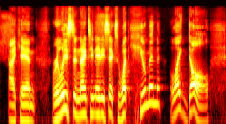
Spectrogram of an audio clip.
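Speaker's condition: No condition

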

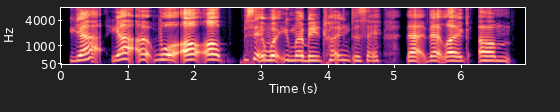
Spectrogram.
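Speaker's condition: Cerebral palsy, mild; voice affected

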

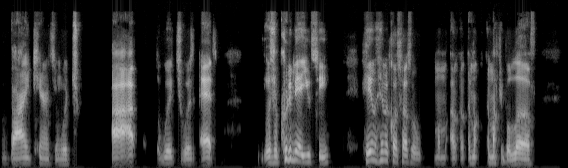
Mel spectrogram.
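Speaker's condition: Stuttering; stutter since earlier years, milder than in the past, declined speech class suggested by mother; still stutters, less severe than in past; less severe than before; repeated words

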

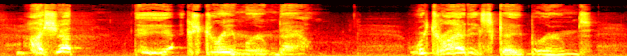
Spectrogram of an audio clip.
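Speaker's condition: Voice damage from cancer; fighting cancer about 10 years

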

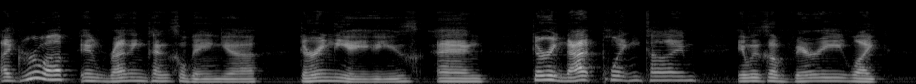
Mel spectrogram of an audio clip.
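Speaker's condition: Cleft lip and palate

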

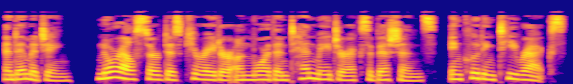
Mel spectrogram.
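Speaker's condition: No condition

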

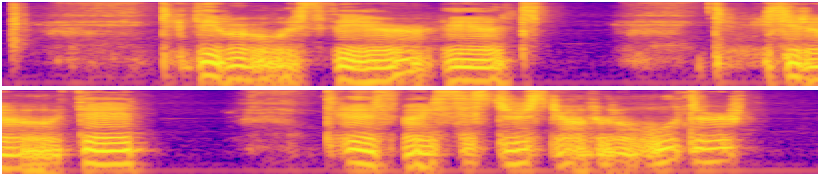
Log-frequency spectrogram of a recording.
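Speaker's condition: Muscular dystrophy; bipap machine audible while speaking

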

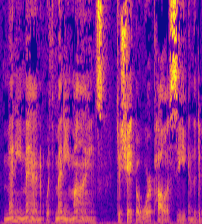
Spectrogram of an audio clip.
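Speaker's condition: No condition

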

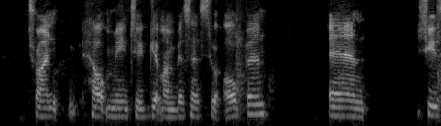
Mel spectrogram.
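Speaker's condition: Down syndrome; trisomy 21, heart surgery in childhood, eye surgery, other childhood surgeries, thyroid removed

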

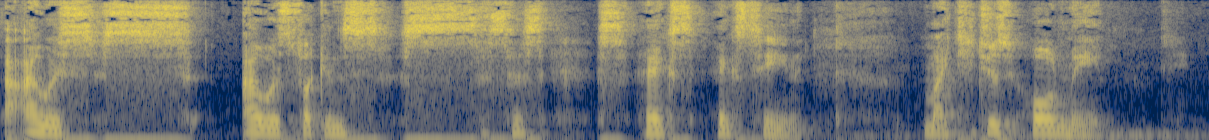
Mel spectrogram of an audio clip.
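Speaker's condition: Stutter; stutter since childhood, speech therapist in school; still has a stutter; no stuttering when performing in wrestling ring; prolonged sounds

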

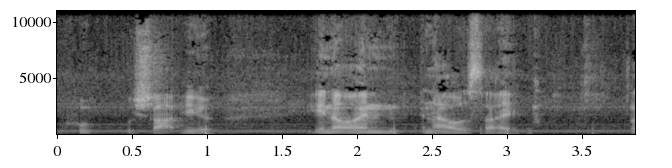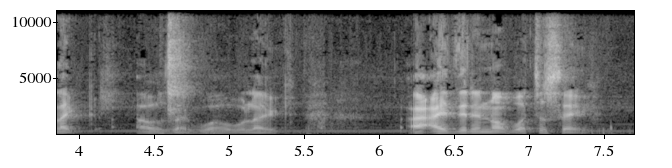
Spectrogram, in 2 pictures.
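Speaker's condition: Stuttering; intermittent stutter, cause unknown, possibly tiredness or teasing, formerly avoided speaking from embarrassment; stutters at times, apologises and laughs at self to reset, stutter then goes away; repeated sounds, repeated words, prolonged sounds

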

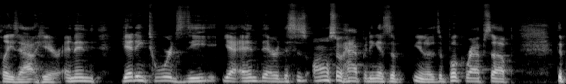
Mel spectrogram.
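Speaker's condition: No condition

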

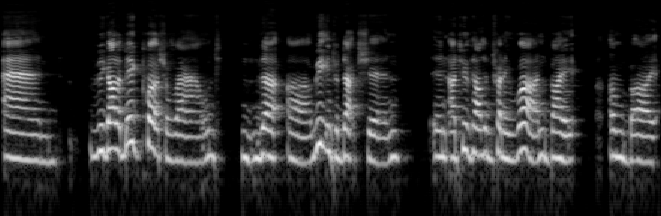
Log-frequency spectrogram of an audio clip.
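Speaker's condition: Down syndrome

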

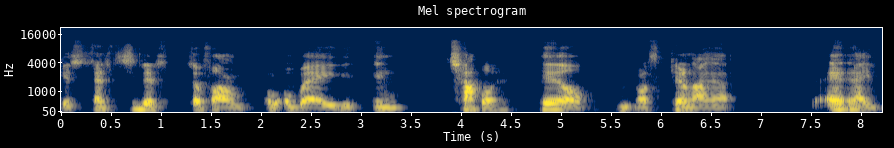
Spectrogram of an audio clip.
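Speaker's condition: Down syndrome; public speaker

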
